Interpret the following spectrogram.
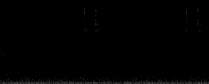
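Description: Faint computer mouse clicks: a quick double click about a second in and a single click near the end, over near-silent room tone.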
